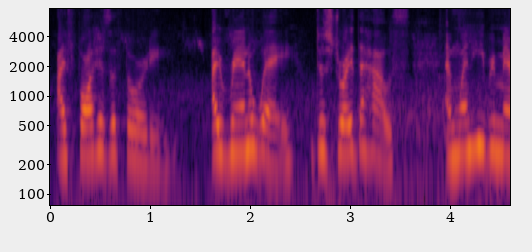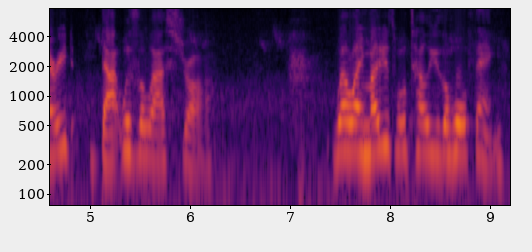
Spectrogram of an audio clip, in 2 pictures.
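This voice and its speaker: A woman acting as a troubled young woman in an audio drama. Her voice sits fairly high and she speaks earnestly, as if confessing something painful. There is some noise behind her. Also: moderate pace, lightly acted. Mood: pained, confessing. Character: troubled young woman opening up about past grief.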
